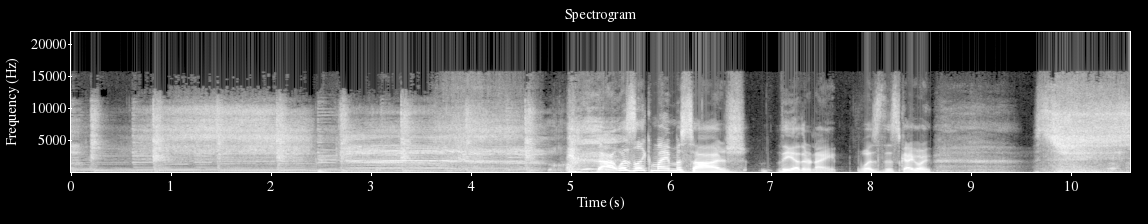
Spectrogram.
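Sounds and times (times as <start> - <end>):
man breathing heavily: 1.0 - 4.8, 8.7 - 10.5
speech: 5.3 - 9.0, 9.7 - 9.9.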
